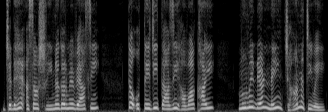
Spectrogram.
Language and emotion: Sindhi, happy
